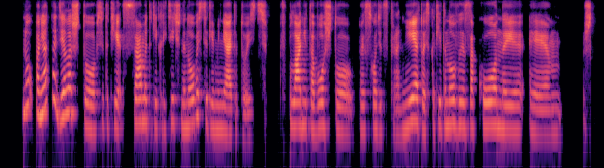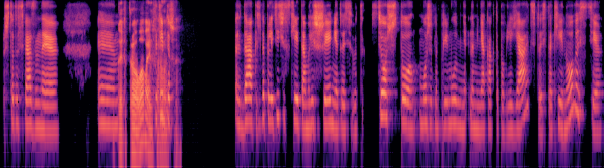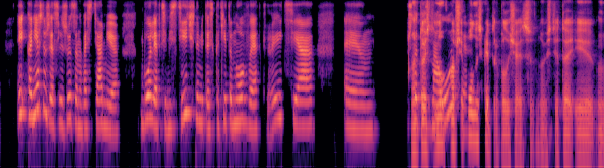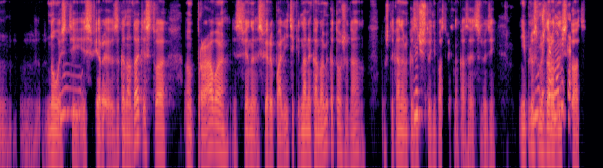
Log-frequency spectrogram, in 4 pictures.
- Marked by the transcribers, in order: tapping; grunt; other background noise
- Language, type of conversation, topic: Russian, podcast, Как ты проверяешь новости в интернете и где ищешь правду?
